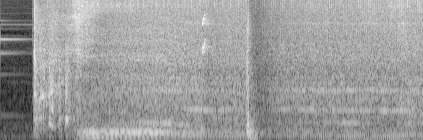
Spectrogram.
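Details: VW engine being checked for an idle growl linked to the alternator overrunning pulley: it cranks, fires and settles to a steady, even idle with no squeal or rattle from the belt side; it sounds healthy.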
